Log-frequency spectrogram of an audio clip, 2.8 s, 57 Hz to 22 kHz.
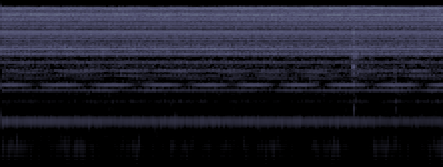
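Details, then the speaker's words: Custom 2150 kV RC brushless motor about two to three runs after a bearing replacement: steady smooth whine with an even hum, no popping or gritty crackle, much quieter; popping indicates grit and dust in the bearings. "way more quieter you're not hearing the popping that popping noise is actually grit and dust inside the bearings"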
